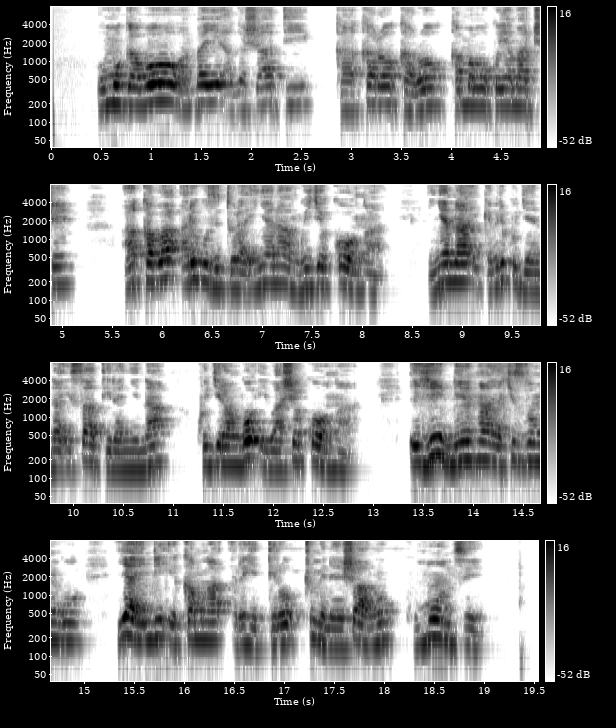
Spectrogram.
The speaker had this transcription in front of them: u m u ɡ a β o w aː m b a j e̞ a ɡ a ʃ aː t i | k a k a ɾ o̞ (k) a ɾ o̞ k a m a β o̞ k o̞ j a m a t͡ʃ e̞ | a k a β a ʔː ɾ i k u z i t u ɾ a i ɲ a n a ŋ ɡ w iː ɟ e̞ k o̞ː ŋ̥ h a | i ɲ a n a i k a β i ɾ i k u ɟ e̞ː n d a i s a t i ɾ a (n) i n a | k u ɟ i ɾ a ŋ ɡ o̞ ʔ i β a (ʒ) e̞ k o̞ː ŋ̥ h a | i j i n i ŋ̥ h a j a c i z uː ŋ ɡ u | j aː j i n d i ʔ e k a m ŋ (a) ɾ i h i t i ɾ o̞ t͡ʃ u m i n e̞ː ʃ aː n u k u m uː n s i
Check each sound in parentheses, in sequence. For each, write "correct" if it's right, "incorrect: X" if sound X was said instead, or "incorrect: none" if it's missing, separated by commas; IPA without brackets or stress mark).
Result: correct, incorrect: ɲ, incorrect: ʃ, correct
